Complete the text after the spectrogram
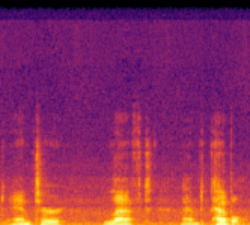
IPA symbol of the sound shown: ɛ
